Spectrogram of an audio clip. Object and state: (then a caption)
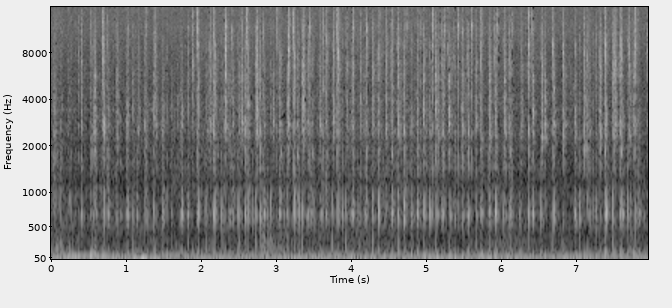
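Plastic game controller buttons being pressed. Thumbs rapidly press the buttons and stick of a yellow hollow plastic gamepad, producing a fast, continuous stream of light plastic clicks and taps. The clicks are crisp and short, sitting over a steady low hum throughout.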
